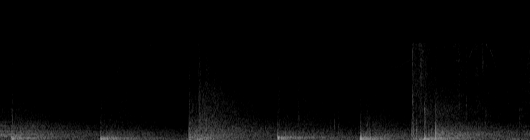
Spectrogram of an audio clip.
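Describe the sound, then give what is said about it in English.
Six or so slow, heavy footsteps walk from the door to the back wall of a very large wooden-floored room used as an echo chamber in a house, each thud followed by a long reverberant ring-out that fills the empty-sounding room. “That's from the door to the back wall.”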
